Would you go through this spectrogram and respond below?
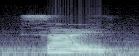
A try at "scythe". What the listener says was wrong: she didn't even pronounce the th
